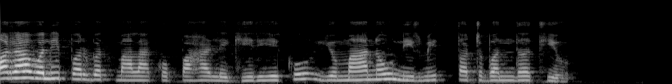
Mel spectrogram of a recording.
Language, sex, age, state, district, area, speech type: Nepali, female, 45-60, West Bengal, Kalimpong, rural, read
